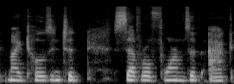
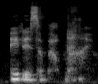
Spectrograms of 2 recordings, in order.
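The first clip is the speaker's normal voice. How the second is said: hushed muttered resolve; whispered; 3 semitones higher, faster than usual. Real, not acted. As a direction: whisper it to convince yourself. Whispering self-encouragement.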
